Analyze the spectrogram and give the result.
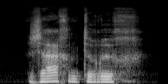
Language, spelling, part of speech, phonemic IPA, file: Dutch, zagen terug, verb, /ˈzaɣə(n) t(ə)ˈrʏx/, Nl-zagen terug.ogg
- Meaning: inflection of terugzien: 1. plural past indicative 2. plural past subjunctive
